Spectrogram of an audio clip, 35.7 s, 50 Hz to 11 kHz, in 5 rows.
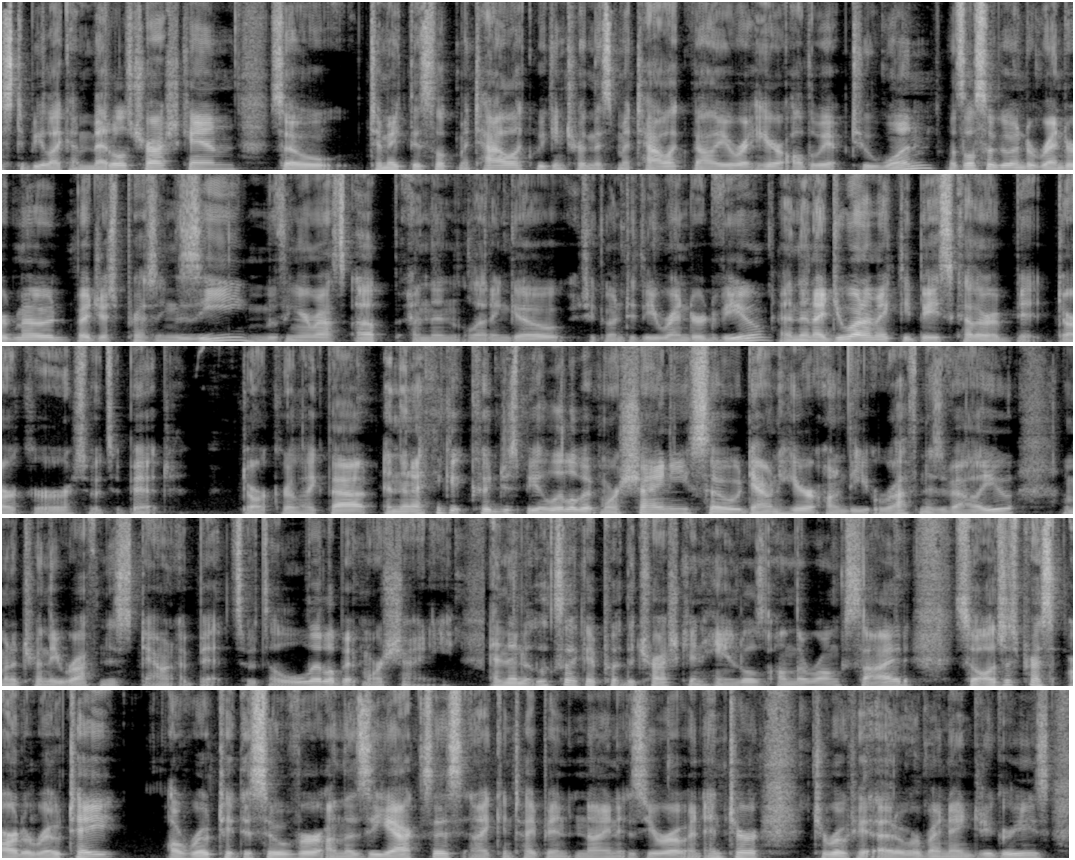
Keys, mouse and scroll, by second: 0.5 scroll down 2, 1.1 scroll down 4, 1.8 scroll down 2, 1.9 scroll up 1, 1.9 scroll down 1, 4.6-5.7 drag, 5.7 middle click, 6.0-6.7 scroll down 1, 6.7-8.3 shift+middle drag, 8.3 z, 10.3-12.6 middle drag, 12.6 click, 15.8-17.9 middle drag, 17.9-20.7 scroll down 8, 20.7-22.6 drag, 22.6 scroll down 1, 22.7 middle click, 23.6 scroll down 2, 23.7 scroll up 1, 23.8 middle click, 24.6-25.2 scroll up 1, 25.2-26.8 scroll down 1, 26.8 shift+middle click, 27.4 scroll down 1, 27.5 middle click, 28.3 r, 33.3 scroll down 2, 33.6 middle click, 33.7-34.1 scroll up 1, 34.1 shift+middle click, 34.6-35.3 scroll up 1, 35.3-35.6 middle drag.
